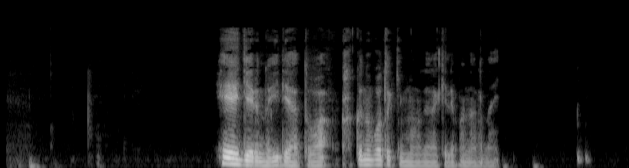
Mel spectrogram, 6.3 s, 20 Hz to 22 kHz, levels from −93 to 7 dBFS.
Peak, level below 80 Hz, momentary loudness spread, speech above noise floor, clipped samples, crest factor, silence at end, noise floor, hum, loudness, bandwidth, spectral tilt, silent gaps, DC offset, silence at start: -2 dBFS; -44 dBFS; 19 LU; 57 dB; under 0.1%; 22 dB; 0.5 s; -80 dBFS; none; -23 LUFS; 11 kHz; -8 dB/octave; none; under 0.1%; 0.3 s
